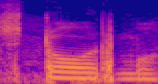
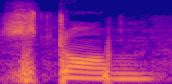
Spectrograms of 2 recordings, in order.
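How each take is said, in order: First: The r sound is pronounced. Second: The r sound is silent. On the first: The speaker calls it wrong. "ना कि स्टॉर्म" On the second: The speaker calls it right. "इसमें भी हम आर को silence silent रखेंगे"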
